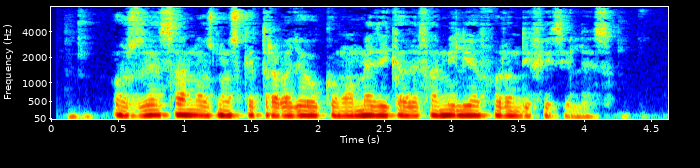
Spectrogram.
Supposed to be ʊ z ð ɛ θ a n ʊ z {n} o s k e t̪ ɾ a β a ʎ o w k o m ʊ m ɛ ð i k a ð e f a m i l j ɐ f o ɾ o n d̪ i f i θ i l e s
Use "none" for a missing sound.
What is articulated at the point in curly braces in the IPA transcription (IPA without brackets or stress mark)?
n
